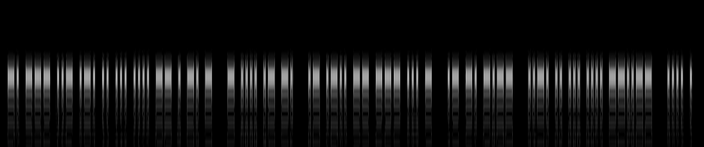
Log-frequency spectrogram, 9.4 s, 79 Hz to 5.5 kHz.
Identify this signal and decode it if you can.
Morse code, heard as a keyed tone, about 40 wpm, 600 Hz. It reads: NOURISHMENT THAN ALMOST ANY FISH, HE
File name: the old man and the sea 2 40wpm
